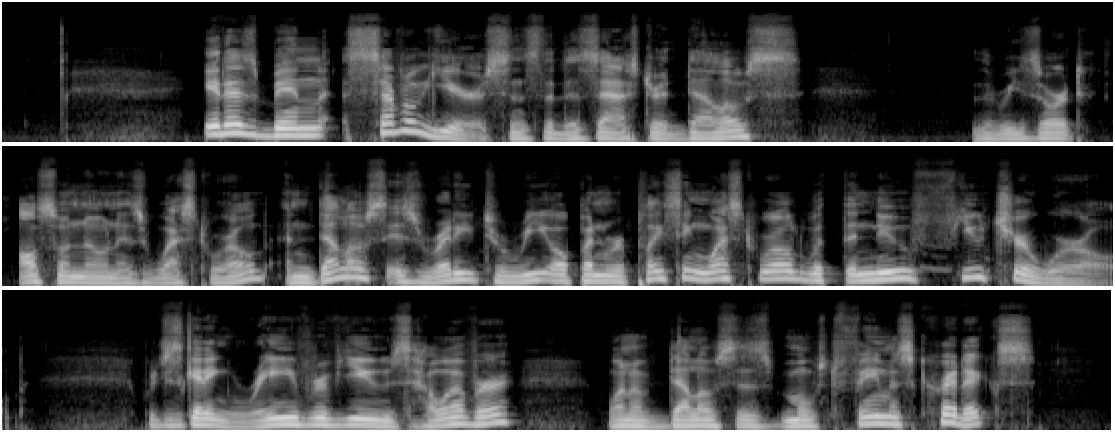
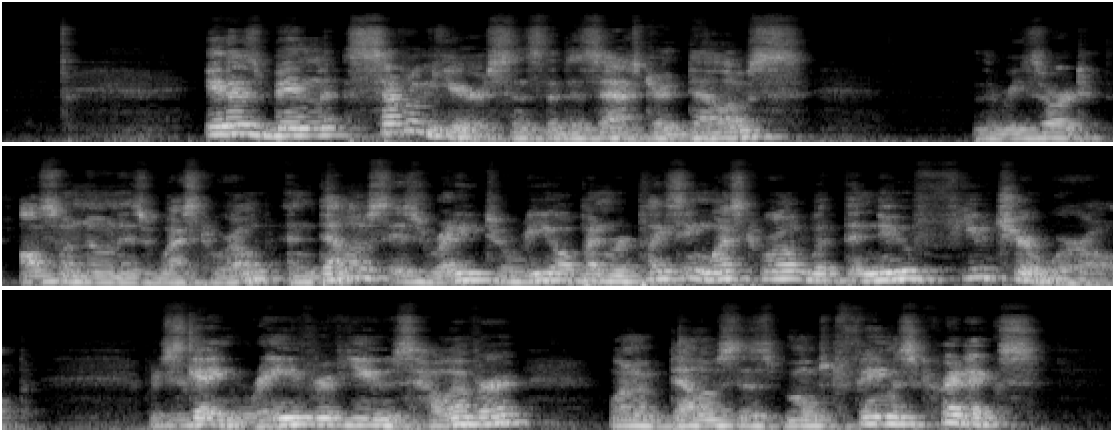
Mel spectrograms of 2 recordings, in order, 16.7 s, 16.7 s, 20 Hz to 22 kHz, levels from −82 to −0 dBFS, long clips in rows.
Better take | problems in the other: first | off-mic speech; far // room echo; very slight; dies away in 0.3 s

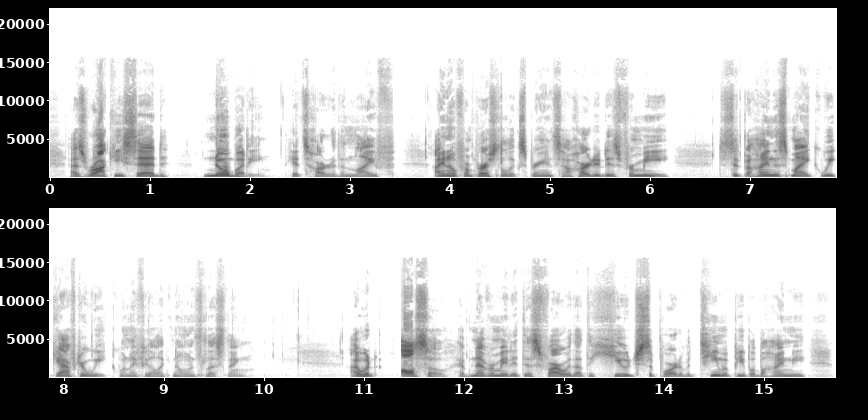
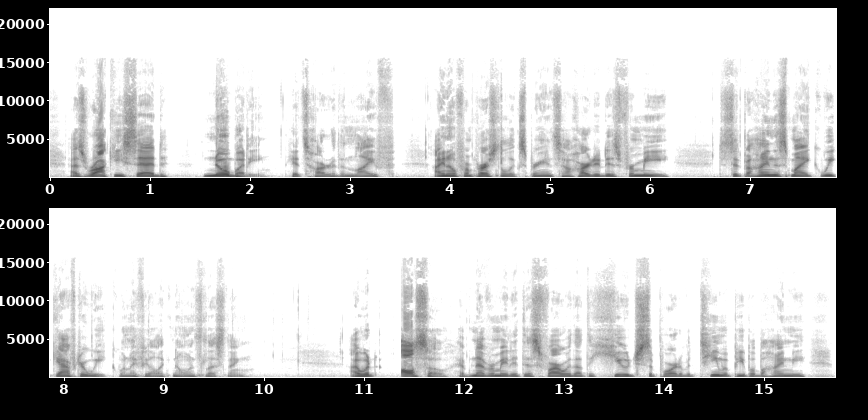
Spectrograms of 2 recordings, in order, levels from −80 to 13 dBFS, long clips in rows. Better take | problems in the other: second | thin; very slightly; fading below 500 Hz

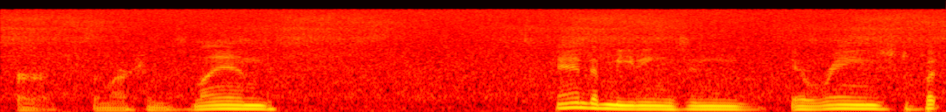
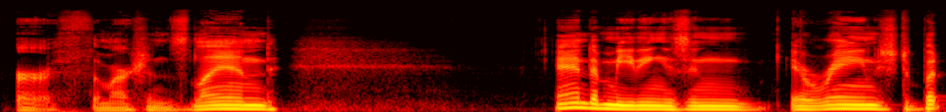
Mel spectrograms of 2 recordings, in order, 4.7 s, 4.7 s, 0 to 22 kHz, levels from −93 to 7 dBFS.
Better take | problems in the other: second | hiss; loud; throughout; 3 dB below the speech

